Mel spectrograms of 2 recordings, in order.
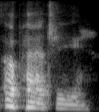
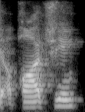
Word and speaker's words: Apache: Yeah, it's it's Apache. Apache. Yeah, Apache. I know it's the way it's spelled because the way it's spelled I I used to joke around and say apachi just the mess with my mom she would get so heated about it I would say apachi she's like that's not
